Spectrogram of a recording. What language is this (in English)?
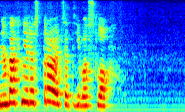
Russian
